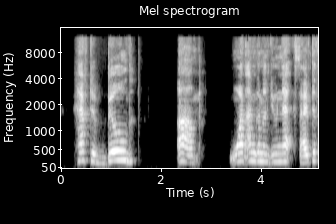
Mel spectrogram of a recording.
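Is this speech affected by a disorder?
Yes: cerebral palsy.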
